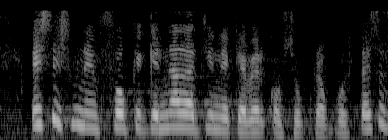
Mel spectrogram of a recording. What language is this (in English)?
Spanish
